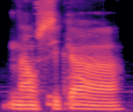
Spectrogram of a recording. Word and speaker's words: Nausicaä: Nausicaä. That's a double alpha. Nausicaä, and then another alpha, which is long, which follows.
